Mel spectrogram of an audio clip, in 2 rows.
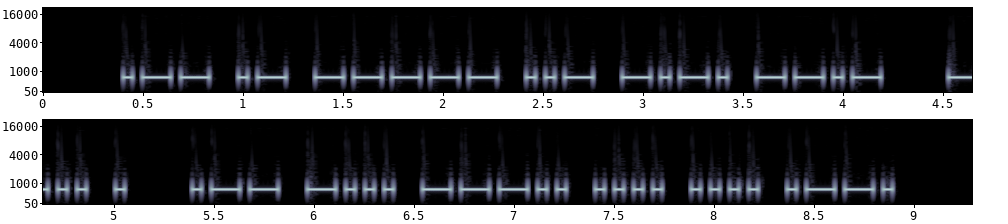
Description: Morse code, heard as a keyed tone, about 25 wpm, 700 Hz. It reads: WA0UCQ DE WB8HHP
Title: USA Callsign DE Callsign - 6 Characters - 25wpm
